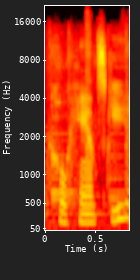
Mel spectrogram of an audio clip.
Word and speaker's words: Kochanski: We're moving on to 3B, which is our interview of Miss Catherine Kochanski. I have clarified with her that that is the proper way to pronounce her last name.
